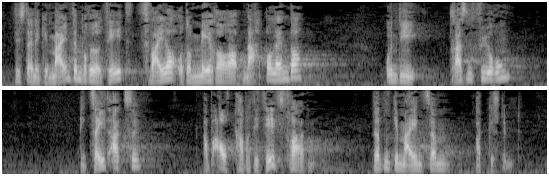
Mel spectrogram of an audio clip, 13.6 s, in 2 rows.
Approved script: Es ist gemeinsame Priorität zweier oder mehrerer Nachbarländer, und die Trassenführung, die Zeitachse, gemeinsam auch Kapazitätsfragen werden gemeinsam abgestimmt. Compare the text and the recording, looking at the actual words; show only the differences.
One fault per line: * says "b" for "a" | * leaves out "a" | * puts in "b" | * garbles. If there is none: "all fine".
* puts in "eine"
* says "aber" for "gemeinsam"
